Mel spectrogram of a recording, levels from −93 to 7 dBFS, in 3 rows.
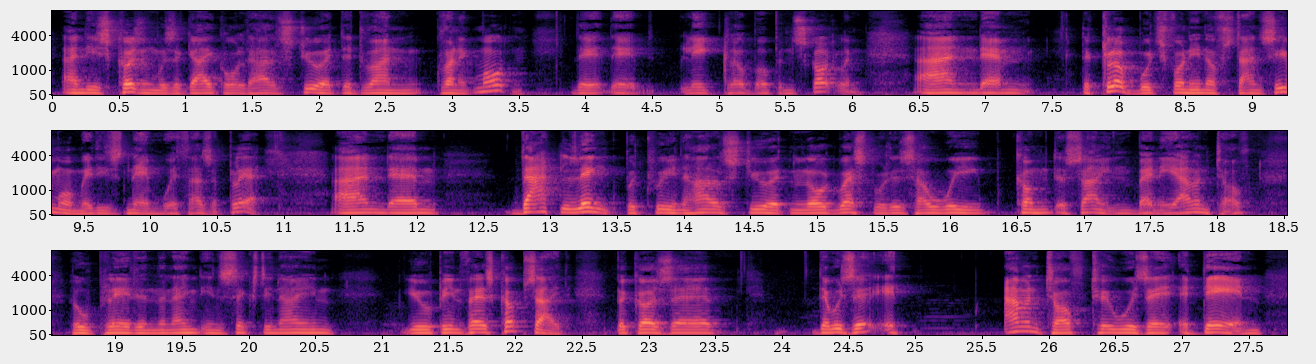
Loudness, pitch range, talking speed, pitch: -27 LUFS, 110-125 Hz, 160 wpm, 120 Hz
